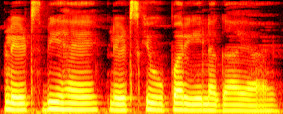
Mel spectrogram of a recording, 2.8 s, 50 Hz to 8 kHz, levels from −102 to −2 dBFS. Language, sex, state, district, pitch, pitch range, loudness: Hindi, female, Haryana, Charkhi Dadri, 165 Hz, 155-170 Hz, -16 LUFS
